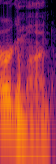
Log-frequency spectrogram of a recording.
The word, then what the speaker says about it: Ergamon: up I I I I feel like I'm mispronouncing it by saying eramon cuz it sounds like bergamont but nope it's invasion of eramon why do we like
